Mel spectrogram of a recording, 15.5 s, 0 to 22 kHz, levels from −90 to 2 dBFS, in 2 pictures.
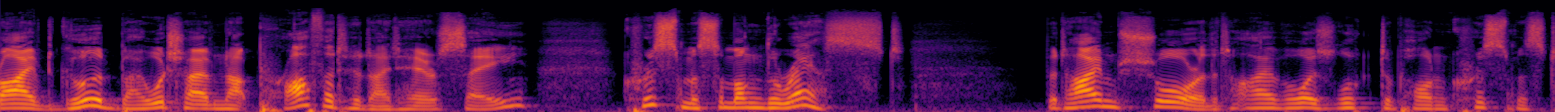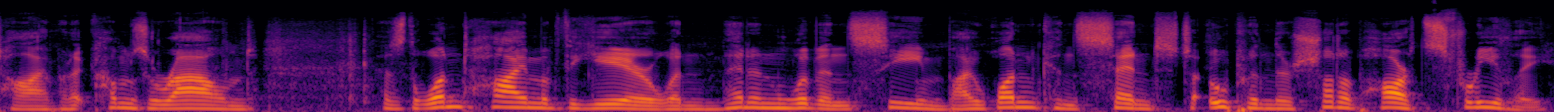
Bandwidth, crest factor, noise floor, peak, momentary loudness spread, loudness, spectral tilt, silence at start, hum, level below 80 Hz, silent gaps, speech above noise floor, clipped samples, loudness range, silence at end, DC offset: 14.5 kHz; 22 dB; -60 dBFS; -6 dBFS; 10 LU; -27 LUFS; -4.5 dB/octave; 0 s; none; -50 dBFS; none; 33 dB; under 0.1%; 4 LU; 0.05 s; under 0.1%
